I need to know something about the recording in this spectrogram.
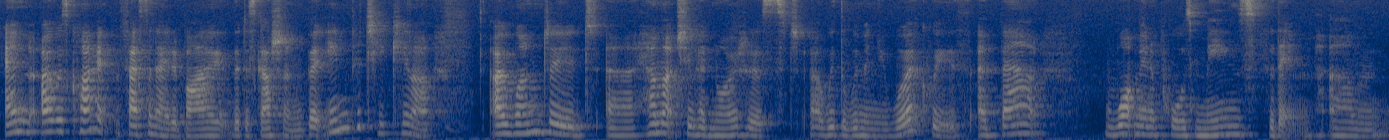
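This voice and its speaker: Low-voiced woman host, gentle and reflective. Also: a little slow, roomy sound. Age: middle-aged. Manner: gentle, reflective, with many ums and uhs. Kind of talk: conversational interview.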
